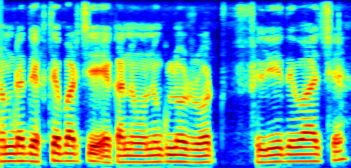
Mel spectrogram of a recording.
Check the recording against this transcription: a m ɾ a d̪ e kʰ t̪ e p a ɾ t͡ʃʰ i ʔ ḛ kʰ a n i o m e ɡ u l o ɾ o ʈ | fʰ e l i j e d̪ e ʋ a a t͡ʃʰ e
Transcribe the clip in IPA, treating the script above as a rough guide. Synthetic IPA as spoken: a m ɾ a d̪ e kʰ t̪ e p a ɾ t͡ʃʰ i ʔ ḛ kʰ a n e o n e ɡ u l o ɾ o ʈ | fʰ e l i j e d̪ e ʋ a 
